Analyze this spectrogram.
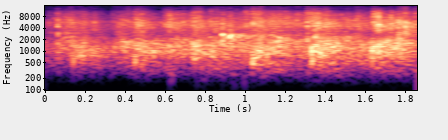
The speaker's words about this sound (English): Give him a round of applause as he comes up.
